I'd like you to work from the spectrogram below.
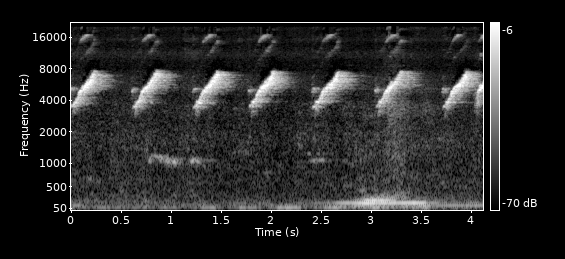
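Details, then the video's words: Unknown bird, recorded September 27, 2022, giving bright rising chirps at a steady pace of roughly two per second, each a quick upward sweep; a faint low hum appears briefly midway. "Successfully Recorded the Bird Sound"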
